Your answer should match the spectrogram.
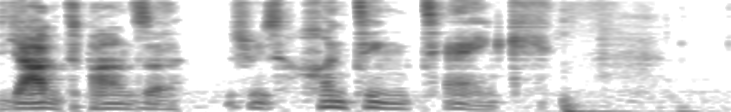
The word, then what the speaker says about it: Jagdpanzer: what Jagdpanzer means, and it's really Jagd with a D. Is a mispronunciation of Jagdpanzer, which means hunting tank.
